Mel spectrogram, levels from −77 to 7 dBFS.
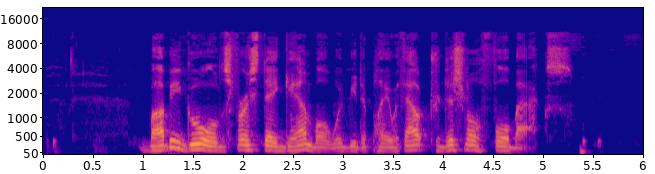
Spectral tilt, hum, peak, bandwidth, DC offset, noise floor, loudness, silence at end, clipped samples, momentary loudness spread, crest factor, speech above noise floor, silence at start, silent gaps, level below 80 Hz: -4.5 dB/octave; none; -4 dBFS; 11.5 kHz; under 0.1%; -57 dBFS; -23 LUFS; 0.6 s; under 0.1%; 13 LU; 20 dB; 34 dB; 0.1 s; none; -56 dBFS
